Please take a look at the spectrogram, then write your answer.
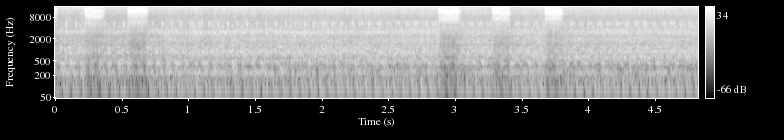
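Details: Suzuki Burgman Street scooter after the noisy CVT fixed: even idle with a steady drone and no rattle or squeal from the belt drive; the noise after cleaning had been from the belt.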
